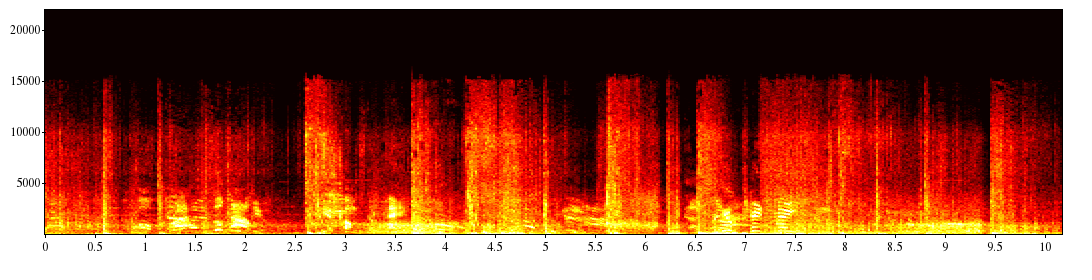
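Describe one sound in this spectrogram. Wooden crates and planks crash and splinter.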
